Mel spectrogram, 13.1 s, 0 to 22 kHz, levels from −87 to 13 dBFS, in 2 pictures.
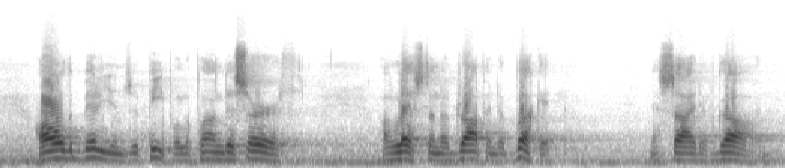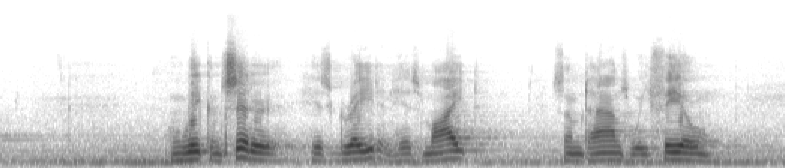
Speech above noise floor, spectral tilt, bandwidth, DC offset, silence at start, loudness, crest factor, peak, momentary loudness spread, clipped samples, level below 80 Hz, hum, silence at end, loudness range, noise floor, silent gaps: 24 dB; -6.5 dB/octave; 8.6 kHz; under 0.1%; 0 s; -21 LUFS; 18 dB; -4 dBFS; 22 LU; under 0.1%; -60 dBFS; none; 0.1 s; 3 LU; -44 dBFS; none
